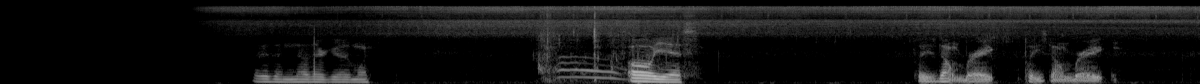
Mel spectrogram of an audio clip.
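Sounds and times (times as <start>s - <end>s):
steady high hiss: 1.9s - 12.0s
woman exclaiming: 5.5s - 6.4s.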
